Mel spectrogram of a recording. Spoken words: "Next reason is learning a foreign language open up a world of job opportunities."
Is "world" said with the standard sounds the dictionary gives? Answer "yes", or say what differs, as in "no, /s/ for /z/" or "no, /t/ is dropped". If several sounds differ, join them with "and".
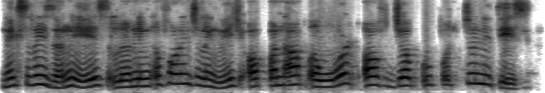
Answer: no, /l/ is dropped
